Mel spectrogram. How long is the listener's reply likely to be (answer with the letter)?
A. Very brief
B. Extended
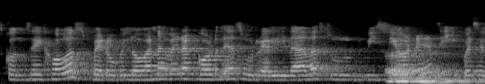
A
